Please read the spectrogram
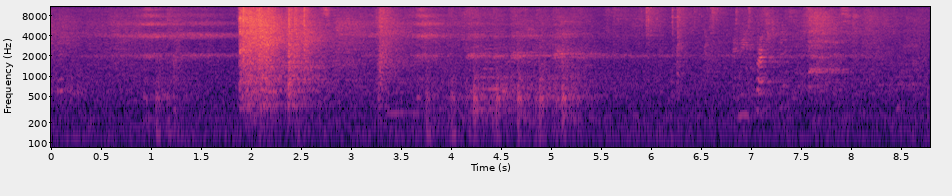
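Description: Indistinct talk in a large room, with a short, loud burst of noise about two seconds in.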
